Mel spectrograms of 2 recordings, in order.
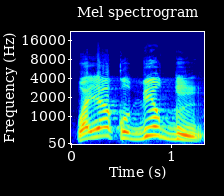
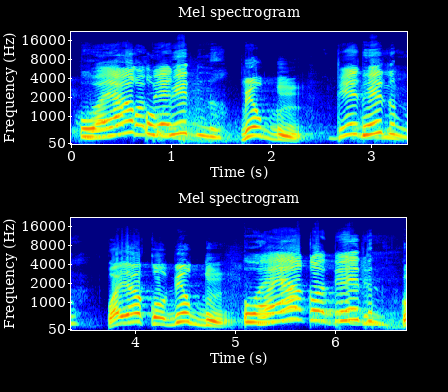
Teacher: ضاد پر زبر نہیں دینا، دود کو بھی ساکن رکھنا ہے، نون کو بھی ساکن رکھنا ہے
